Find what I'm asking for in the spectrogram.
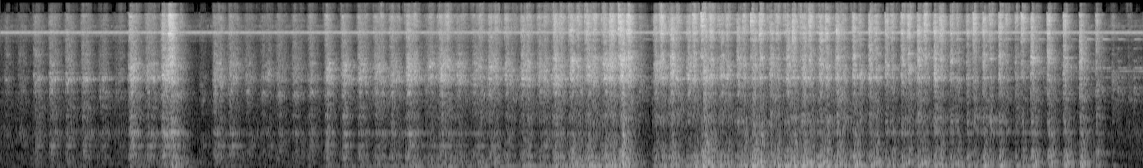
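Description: A wood lathe spinning a very large pear tree burl: a continuous whirring, rubbing drone with a steady hum that grows slightly louder and rougher over time, with a couple of brief knocks.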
